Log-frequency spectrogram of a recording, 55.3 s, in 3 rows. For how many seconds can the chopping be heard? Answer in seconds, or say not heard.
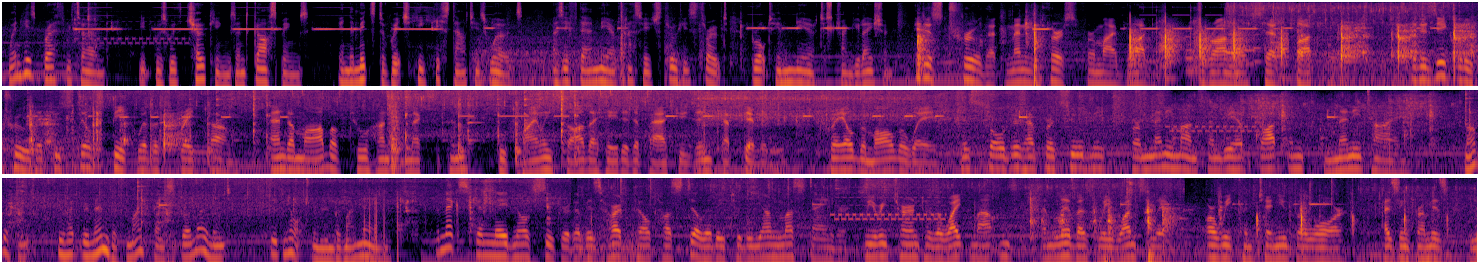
15 s.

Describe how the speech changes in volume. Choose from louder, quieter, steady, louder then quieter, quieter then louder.
steady.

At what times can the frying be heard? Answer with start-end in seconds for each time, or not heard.
15.2-55.2.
